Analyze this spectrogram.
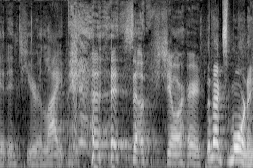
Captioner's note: laughing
